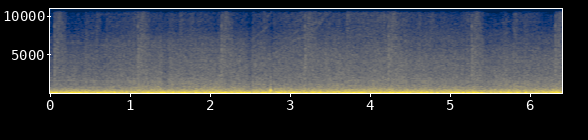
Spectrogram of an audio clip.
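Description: Wind buffeting the microphone over surf breaking on the rocks: a steady, loud low rumble.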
